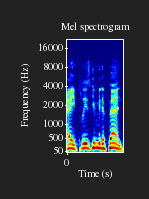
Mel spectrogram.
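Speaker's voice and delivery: put-on tough, streetwise New York accent. In a listening exercise, asked to say the line like a tough New Yorker. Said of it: "say it like a tough New Yorker".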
